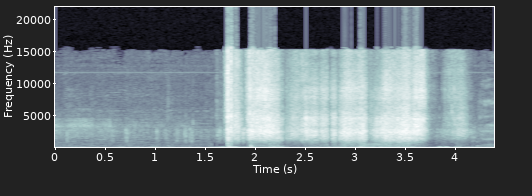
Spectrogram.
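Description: Background music, then, about a second and a half in, a loud rushing scrape of a snowboard ploughing through deep powder snow, snow spraying over the microphone, lasting about two seconds before it stops abruptly.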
